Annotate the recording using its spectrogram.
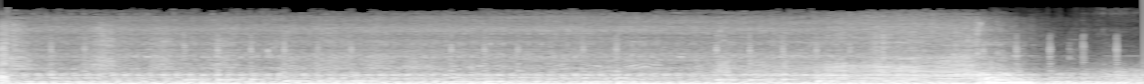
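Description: An all-terrain vehicle engine roars as it drives past close by.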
